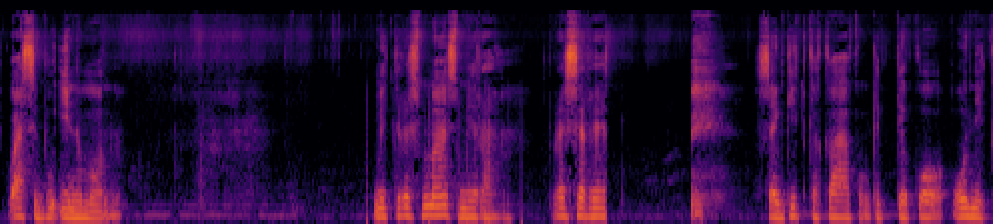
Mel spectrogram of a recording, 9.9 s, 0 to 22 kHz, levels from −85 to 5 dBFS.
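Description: A pulse source, likely electrical interference from nearby equipment or a faulty connection or power supply, injects a train of clicks into the speech from 3.65 to 5.20 s. The pulses arrive about six times a second but unevenly spaced, around ten of them, each with much the same shape and peaking at roughly the level of the speech itself. They come through as a ragged ticking or popping laid over the talking, and they are audible in the gaps between syllables too.

At 6.02 s, compressed frames were skipped: the decoder never played a block of the coded stream, either because it was missing or because it was rejected as damaged. The frame length of about 26 ms, and a gap of roughly ten frames, means around a fifth of a second of speech is simply gone, so the audio lurches forward.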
